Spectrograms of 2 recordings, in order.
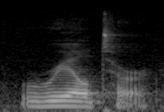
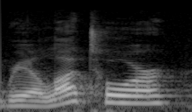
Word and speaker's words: REALTOR: to think about that it is a two-syllable word realtor and if you hear someone saying real latour please in a gentle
